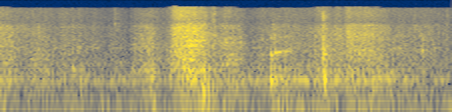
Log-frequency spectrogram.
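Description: Faint rustling of a paper towel being handled while wiping squeezed-out wood glue off a glued joint, with a couple of brief rustles about a second in and again shortly after.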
